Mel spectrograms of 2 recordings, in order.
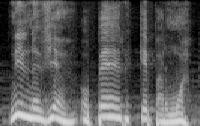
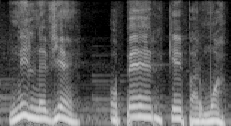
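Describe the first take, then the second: Both takes have the same delivery.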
